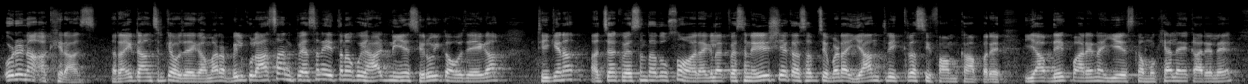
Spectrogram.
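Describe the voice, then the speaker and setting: A man teaching an exam-prep quiz lesson, talking fast and repeating each question before answering it himself. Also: sits high. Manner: asks questions aloud and answers them himself; deliberately speaks fast.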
